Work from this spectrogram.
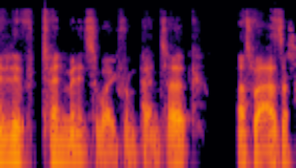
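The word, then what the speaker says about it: Pentyrch: I'm thinking that's pronounced Penny Rich.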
